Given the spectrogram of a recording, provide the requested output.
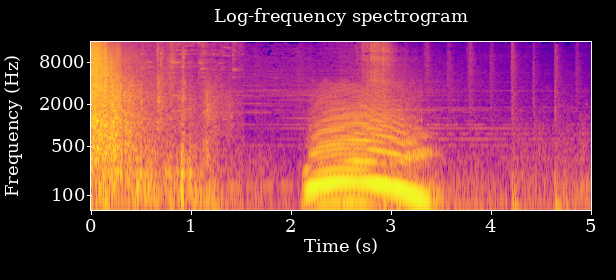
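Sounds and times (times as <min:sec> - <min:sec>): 
gun firing a single shot: 0:00.0 - 0:00.8
descending tonal groan: 0:02.1 - 0:03.7.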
